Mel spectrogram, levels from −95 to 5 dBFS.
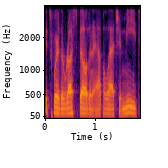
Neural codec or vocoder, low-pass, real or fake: none; 3.6 kHz; real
